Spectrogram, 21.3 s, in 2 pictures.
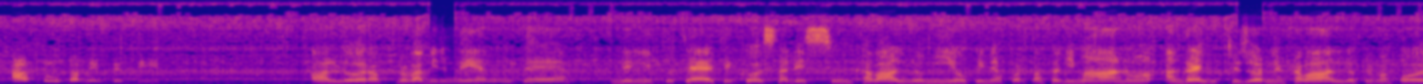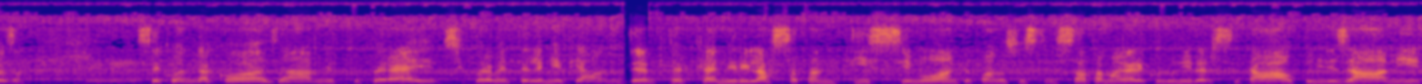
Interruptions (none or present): none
